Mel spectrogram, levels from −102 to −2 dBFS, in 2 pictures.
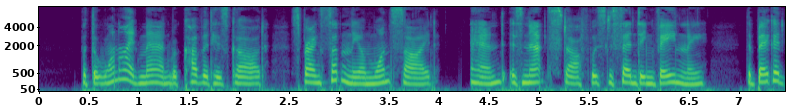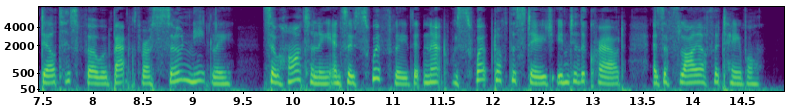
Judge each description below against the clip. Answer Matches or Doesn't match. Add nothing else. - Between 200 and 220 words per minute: Matches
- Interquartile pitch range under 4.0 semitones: Matches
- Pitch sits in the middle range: Doesn't match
